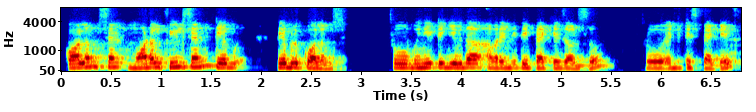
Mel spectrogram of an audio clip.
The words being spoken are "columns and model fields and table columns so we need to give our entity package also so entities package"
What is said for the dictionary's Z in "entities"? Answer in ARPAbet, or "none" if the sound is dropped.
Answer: S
